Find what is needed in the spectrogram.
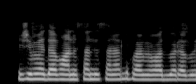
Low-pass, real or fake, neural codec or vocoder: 7.2 kHz; fake; codec, 16 kHz, 4 kbps, FunCodec, trained on Chinese and English, 50 frames a second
